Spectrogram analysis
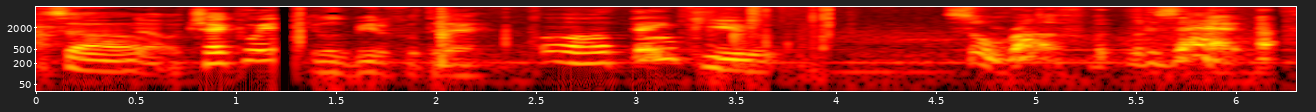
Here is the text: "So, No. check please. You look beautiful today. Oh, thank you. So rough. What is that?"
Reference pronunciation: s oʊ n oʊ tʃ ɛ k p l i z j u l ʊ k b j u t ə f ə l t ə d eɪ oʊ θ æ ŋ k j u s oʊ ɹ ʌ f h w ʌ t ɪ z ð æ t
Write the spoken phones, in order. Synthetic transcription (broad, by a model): s oʊ n oʊ tʃ ɛ k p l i j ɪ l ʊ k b j u t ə f l t ə d eɪ oʊ θ æ ŋ k j u s oʊ ɹ ʌ f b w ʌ t ɪ z ð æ t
